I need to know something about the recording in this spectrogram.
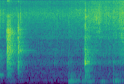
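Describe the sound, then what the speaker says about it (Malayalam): Beans and capsicum are stirred in a pan for chicken veg soup, with a couple of quick scraping stirs followed by a soft, low sizzle and another stir, close and without talk. "അതും ഒന്ന് സോട്ട് ചെയ്തെടുക്കാം"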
